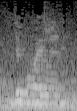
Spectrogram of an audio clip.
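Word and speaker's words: debwewin: This is our poster about truth, and truth is pronounced Deboyuin in Ojibwe.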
